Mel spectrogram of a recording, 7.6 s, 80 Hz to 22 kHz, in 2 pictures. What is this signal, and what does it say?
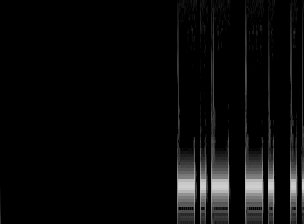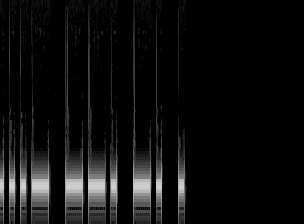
Morse code, heard as a keyed tone, about 17 wpm, 700 Hz. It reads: KN4GNE
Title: USA Call Signs - 6 Characters - 17wpm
